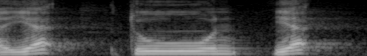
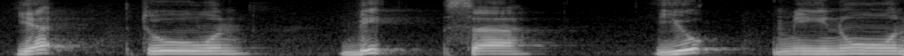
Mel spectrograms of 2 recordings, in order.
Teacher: لما نقول يأ فإن الوترين الصوتيين يلتحمان ويلتصقان وينقفل المخرج تماما. جربوا إن شئتم: يأتون، بئس، يؤمنون، فنجد بأن المخرج قد انقفل تماما عند نطقنا للهمزة الساكنة.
